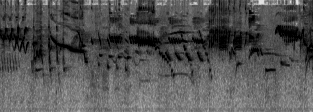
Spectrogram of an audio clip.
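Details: Asian pied starling training song with mountain nature ambience for pet birds: a busy stream of sharp chirps, clear whistled sweeps and buzzy rattles, near-continuous and layered, with a few falling whistles and a short lull midway.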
